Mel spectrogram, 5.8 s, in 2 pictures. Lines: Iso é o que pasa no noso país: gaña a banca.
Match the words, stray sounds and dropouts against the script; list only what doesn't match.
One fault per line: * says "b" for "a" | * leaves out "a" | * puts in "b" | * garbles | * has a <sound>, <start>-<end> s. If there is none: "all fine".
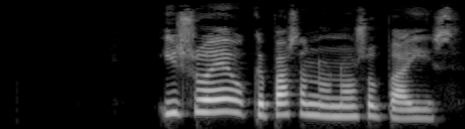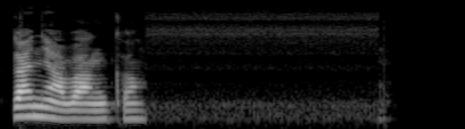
all fine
